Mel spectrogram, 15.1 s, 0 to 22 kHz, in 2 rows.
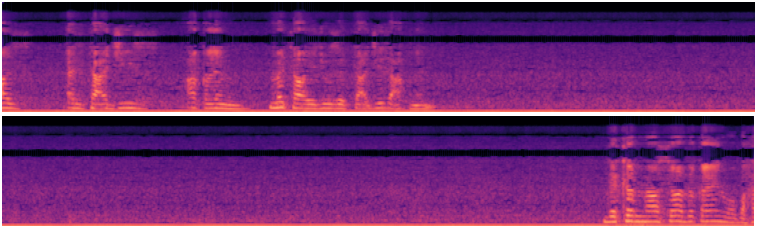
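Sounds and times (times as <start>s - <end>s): constant low hum: 0.0s - 15.0s
steady hiss: 0.0s - 15.0s.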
